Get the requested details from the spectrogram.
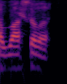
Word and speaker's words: Wasilla: So, and how do you pronounce that? Wasilla, Alaska? – Yeah, Wasilla.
